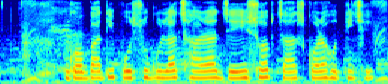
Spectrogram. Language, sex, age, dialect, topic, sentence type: Bengali, female, 18-24, Western, agriculture, statement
